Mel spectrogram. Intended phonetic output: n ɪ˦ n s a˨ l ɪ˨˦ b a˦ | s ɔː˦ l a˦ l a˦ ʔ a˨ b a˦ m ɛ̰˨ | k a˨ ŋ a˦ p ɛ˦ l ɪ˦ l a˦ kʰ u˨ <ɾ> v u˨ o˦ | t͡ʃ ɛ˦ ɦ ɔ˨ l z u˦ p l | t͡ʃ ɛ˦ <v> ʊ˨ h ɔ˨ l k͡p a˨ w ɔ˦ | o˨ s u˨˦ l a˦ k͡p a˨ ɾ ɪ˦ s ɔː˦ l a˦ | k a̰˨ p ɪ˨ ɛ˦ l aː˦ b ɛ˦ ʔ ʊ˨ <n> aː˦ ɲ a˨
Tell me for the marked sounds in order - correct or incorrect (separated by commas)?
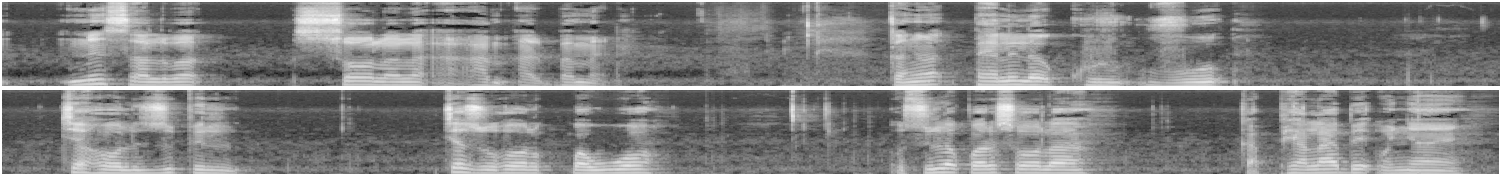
correct, incorrect, incorrect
